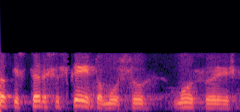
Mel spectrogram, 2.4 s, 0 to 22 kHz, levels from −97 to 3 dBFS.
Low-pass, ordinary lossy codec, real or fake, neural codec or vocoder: 3.6 kHz; AAC, 16 kbps; real; none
